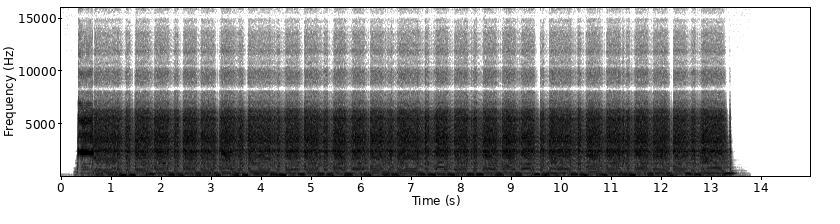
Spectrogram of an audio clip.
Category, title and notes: Music > Solo instrument
Heavy Metal style riffs made by me, using a custom made Les Paul style guitar with a Gibson 500T humbucker. 5150 TS profile used via a Kemper Profiler Amp, recorded on Reaper software.
Metal, heavy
